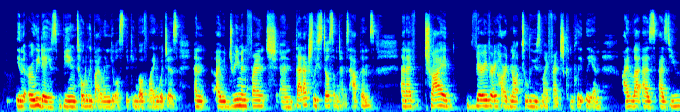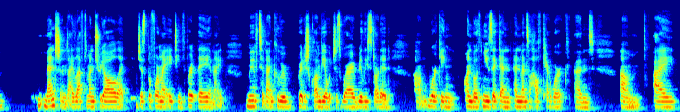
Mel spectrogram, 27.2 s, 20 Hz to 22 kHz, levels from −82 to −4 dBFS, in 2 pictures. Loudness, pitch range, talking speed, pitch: -22 LUFS, 155-170 Hz, 170 wpm, 160 Hz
